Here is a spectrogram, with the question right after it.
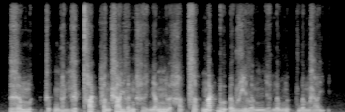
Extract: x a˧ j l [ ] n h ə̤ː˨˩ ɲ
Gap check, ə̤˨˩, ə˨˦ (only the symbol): ə˨˦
